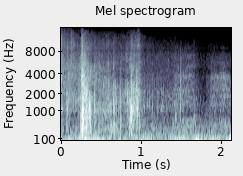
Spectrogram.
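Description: A few short crunching scuffs of footsteps shifting on coarse gravel in the first second, then quieter.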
